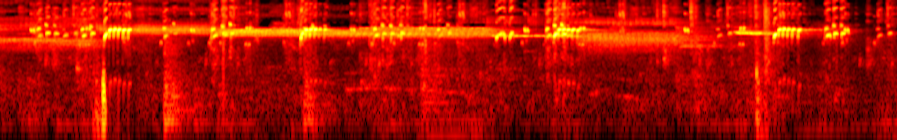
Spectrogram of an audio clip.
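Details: Female canary calling the male for mating. Long, sustained high trills and rolling tones continue for several seconds, broken by sharp chirps and a few clicks.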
